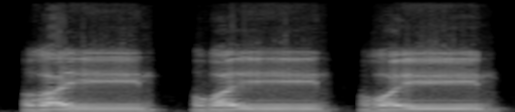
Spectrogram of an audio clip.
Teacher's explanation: এই হরফটির নাম হচ্ছে গাইন। গাইন হরফটি কণ্ঠনালীর শেষ হইতে উচ্চারিত হয়।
